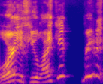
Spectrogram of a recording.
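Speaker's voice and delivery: voice suddenly cracking high mid-line. Giving advice to a co-host on what to read, voice suddenly cracking. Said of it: "why my voice just went full on Bobby Brady".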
